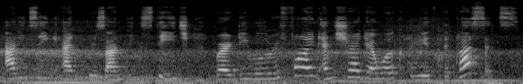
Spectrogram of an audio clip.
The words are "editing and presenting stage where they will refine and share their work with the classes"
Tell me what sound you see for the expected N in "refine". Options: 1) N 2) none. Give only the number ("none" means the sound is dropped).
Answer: 1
